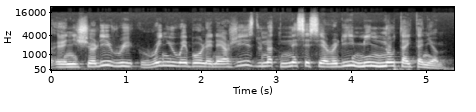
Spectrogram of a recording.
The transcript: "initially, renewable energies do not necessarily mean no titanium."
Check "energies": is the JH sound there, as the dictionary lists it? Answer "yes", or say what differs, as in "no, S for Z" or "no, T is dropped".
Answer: no, ZH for JH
